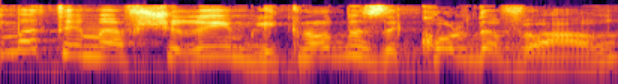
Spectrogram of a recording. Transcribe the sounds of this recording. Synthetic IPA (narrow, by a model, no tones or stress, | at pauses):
imate̞mːe̞afʃeʁimlikno̞t̪̚beze̞ko̞ld̪avaʁ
